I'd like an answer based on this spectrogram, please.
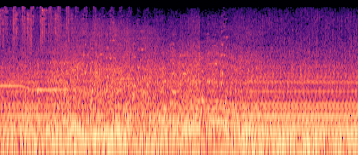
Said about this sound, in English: There are a lot of cars on this highway.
